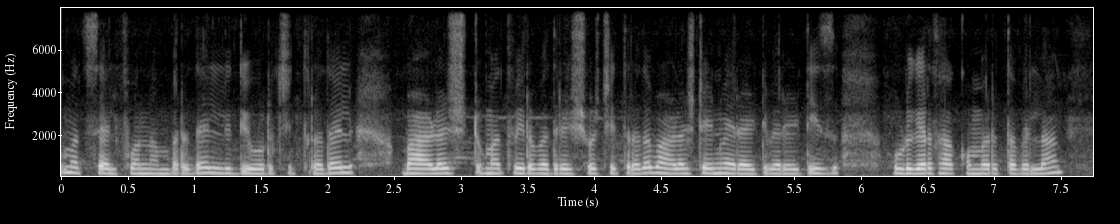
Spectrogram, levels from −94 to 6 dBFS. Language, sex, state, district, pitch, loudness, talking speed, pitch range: Kannada, female, Karnataka, Bidar, 225 Hz, -18 LUFS, 165 wpm, 215-235 Hz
